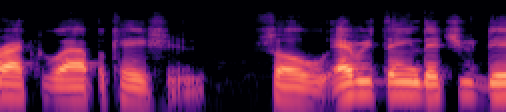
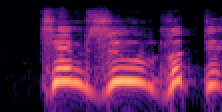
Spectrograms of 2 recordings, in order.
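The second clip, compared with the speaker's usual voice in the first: mocking excited fan voice, higher; 12 semitones higher than usual. Imitating another speaker sounding like an intense fan: imitating an intense fan. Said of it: "that's what you sounded like".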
